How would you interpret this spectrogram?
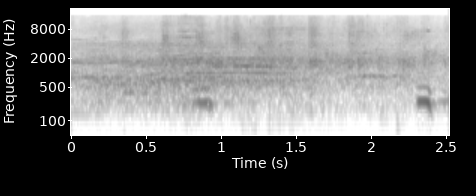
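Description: Thin, scattered applause from an audience in Hannover clapping for their own city, a modest patter of claps with a faint murmur of voices mixed in, fairly steady for a couple of seconds without building up.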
